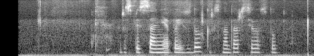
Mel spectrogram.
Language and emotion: Russian, neutral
